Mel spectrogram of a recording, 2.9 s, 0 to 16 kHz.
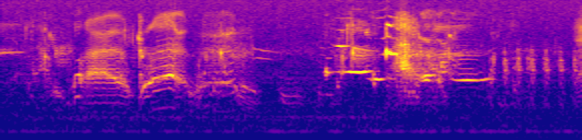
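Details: Tricolored blackbird male near Kern National Wildlife Refuge, California, 26 February 2003, singing and calling: raspy squawking phrases and bright squeaky notes in two quick bursts, with a faint low hum beneath.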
